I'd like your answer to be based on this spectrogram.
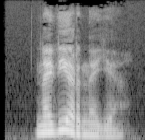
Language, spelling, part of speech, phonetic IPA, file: Russian, наверное, adverb, [nɐˈvʲernəjə], Ru-наверное.ogg
- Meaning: 1. probably, most likely 2. for sure, certainly, for certain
